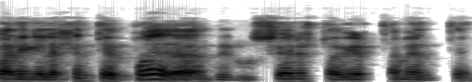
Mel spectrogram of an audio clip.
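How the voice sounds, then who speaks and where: A man's dark, mellow voice moves at a fairly quick pace with very wide pitch swings, recorded with a dry, close sound and no echo. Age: 60s. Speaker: cancer patient advocate and live stream host. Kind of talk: conversational interview on a live stream. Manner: hesitant, many fillers.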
